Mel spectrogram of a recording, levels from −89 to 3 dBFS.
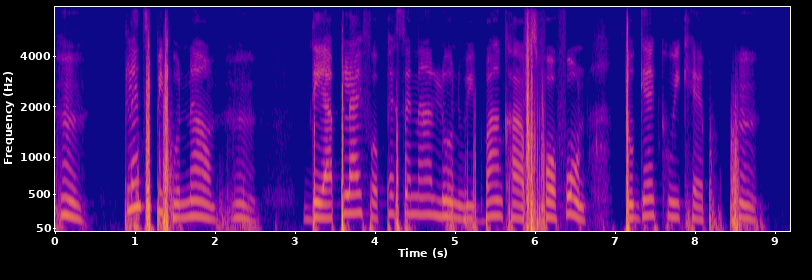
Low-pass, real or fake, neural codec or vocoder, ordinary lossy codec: none; real; none; none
